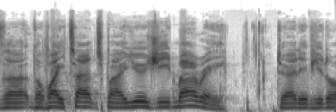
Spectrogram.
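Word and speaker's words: Marais: But the spelling of Murray is M-A-R-A-I-S. You got that? So the French pronunciation of that is Murray.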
